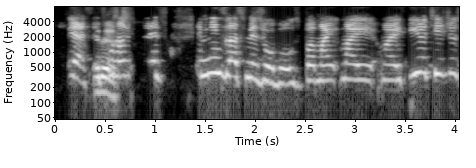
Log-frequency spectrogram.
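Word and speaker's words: Les Misérables: Just to clarify, it is pronounced Les Miserables. Yes. Correct. If you say Les Miserables, I will kick you out of this stream immediately.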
